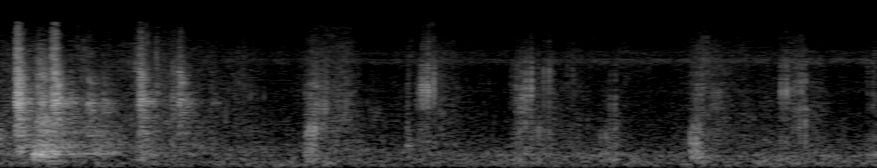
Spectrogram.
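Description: A few irregular knocks and scuffs at uneven intervals, the loudest cluster in the first half-second, over a low background.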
